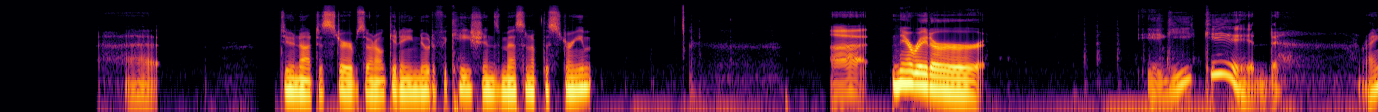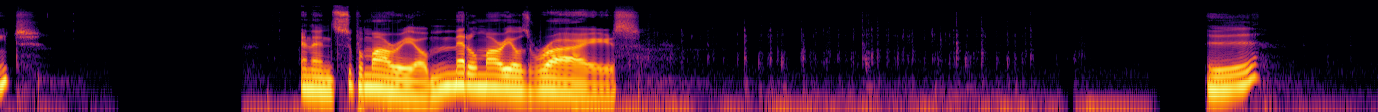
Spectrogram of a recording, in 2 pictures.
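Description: A man speaks with animation into a close microphone.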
